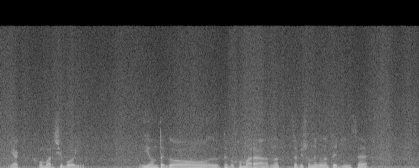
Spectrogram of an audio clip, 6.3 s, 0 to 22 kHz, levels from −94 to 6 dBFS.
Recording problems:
high frequencies cut off; slight; nothing above 8 kHz
hiss; loud; throughout; 10 dB below the speech

